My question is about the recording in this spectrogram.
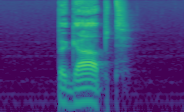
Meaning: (verb) past participle of begaben; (adjective) talented, gifted
- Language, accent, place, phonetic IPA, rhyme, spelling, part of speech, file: German, Germany, Berlin, [bəˈɡaːpt], -aːpt, begabt, adjective / verb, De-begabt.ogg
